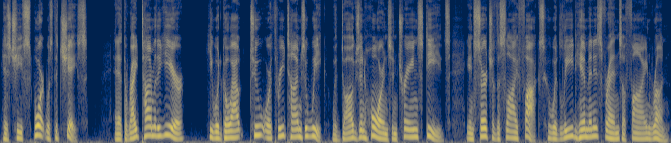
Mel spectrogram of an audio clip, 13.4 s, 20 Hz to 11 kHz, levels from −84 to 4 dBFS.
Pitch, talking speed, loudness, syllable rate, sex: 145 Hz, 210 wpm, -17 LUFS, 4.2 syllables/s, male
